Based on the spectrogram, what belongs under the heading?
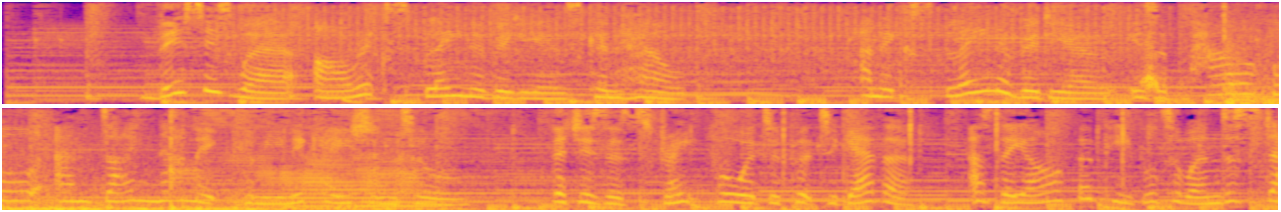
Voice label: english british narration

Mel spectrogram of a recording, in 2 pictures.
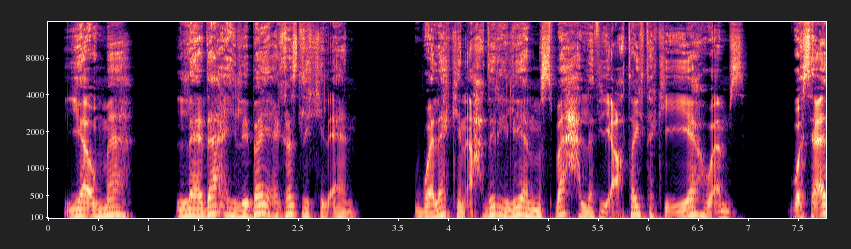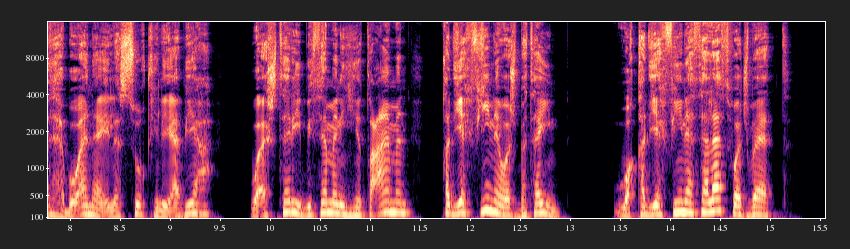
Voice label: arabic audiobooks; arabic voice actors

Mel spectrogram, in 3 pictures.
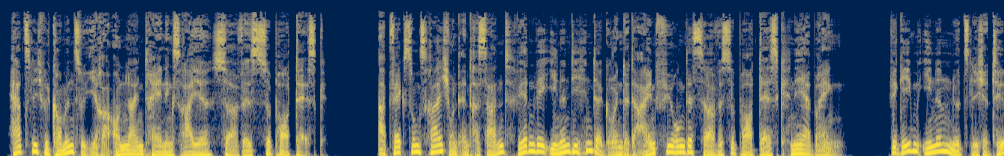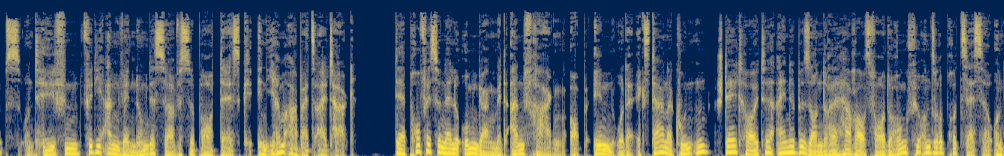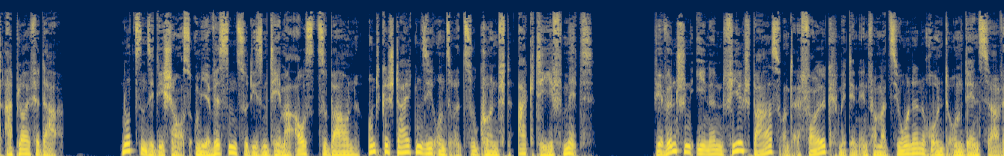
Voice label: german e-learning

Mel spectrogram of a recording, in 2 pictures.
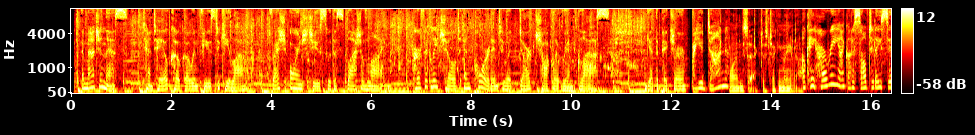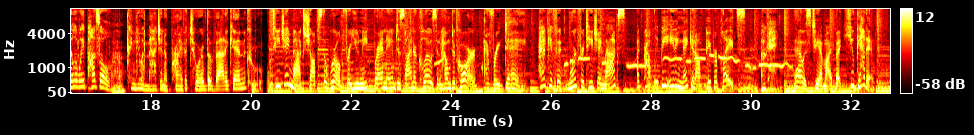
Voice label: english canadian commercial, sultry; english canadian voice actors

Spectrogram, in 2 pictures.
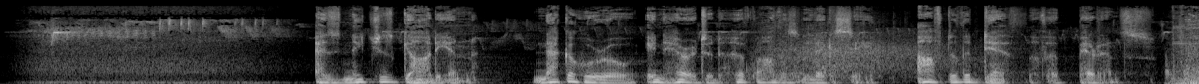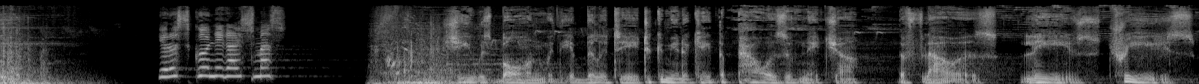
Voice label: english australian video games

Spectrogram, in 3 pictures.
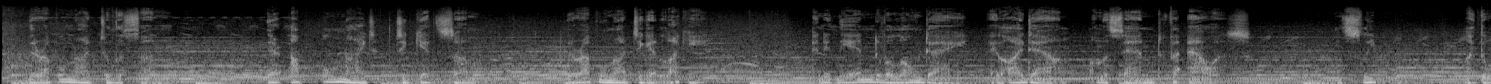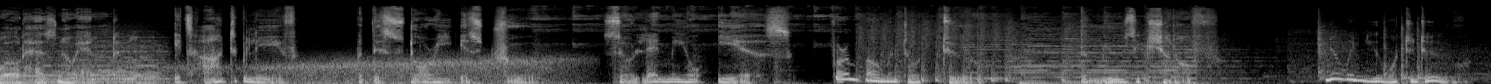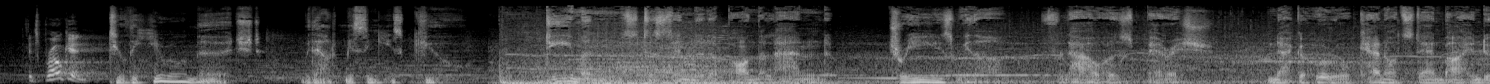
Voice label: english australian commercial

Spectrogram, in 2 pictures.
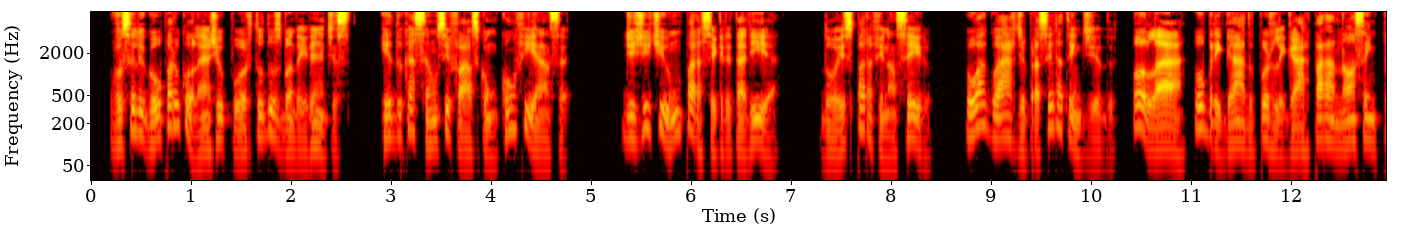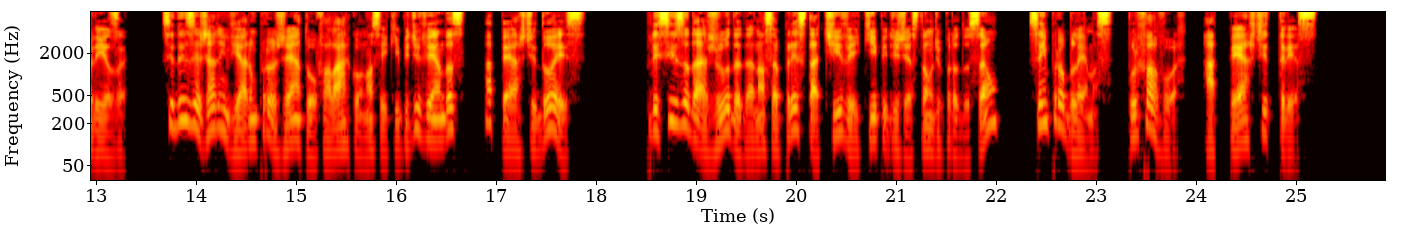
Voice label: portuguese brazilian ivr

